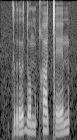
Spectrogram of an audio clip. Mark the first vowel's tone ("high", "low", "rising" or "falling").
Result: rising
